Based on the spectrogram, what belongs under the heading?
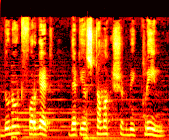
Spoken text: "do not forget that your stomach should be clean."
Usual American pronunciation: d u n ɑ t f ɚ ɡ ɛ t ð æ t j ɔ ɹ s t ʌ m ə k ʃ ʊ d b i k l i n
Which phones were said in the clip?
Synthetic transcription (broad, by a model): d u n ɑ t f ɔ ɡ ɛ t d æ t j ɔ ɹ s t ʌ m ə k ʃ ʊ d b i k l i n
